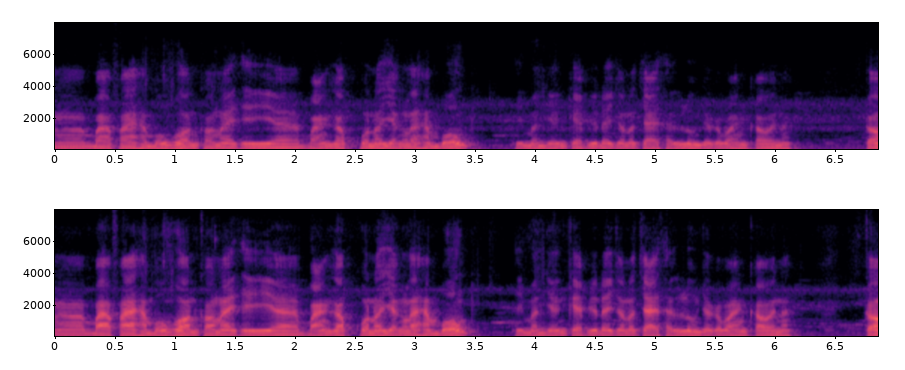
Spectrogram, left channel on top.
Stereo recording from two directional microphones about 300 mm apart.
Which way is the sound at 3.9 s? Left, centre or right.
Right.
